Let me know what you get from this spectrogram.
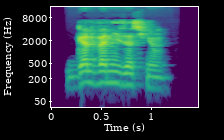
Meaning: galvanization
- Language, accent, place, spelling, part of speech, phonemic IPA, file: French, France, Lyon, galvanisation, noun, /ɡal.va.ni.za.sjɔ̃/, LL-Q150 (fra)-galvanisation.wav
